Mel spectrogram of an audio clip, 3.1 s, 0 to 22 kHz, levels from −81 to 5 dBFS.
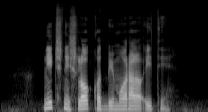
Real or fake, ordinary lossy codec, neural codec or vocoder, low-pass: fake; none; vocoder, 48 kHz, 128 mel bands, Vocos; 19.8 kHz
